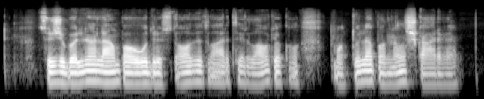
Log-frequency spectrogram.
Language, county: Lithuanian, Kaunas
